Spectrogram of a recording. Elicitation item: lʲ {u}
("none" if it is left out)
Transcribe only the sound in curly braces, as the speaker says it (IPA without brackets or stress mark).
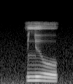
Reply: o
